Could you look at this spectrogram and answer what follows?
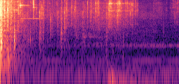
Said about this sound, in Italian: Qu- quando la vedo mi cade. mi cade il cellulare di mano. Poi prendo il manganello e lo uso per spaccare il cellulare con un unico colpo.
